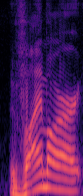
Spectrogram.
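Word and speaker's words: Weimar: says and I quote, "Vhimar, you know, this is the the the we say wear, but in German it would be pronounced W's are pronounced like V's.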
